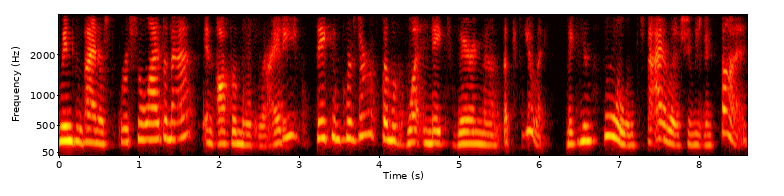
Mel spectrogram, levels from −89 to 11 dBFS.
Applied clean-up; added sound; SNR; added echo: neural mask model DeepFilterNet 3.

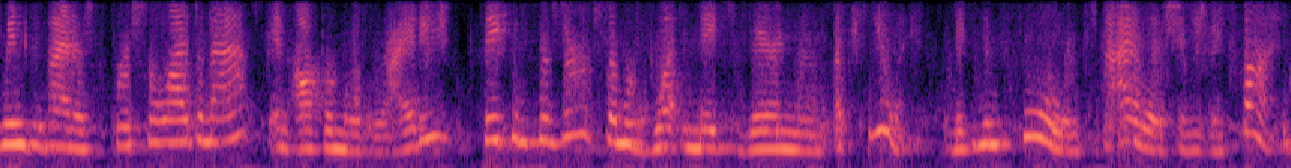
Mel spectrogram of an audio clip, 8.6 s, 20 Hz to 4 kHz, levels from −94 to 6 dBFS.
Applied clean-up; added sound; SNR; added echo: neural separator model SepFormer DNS4.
